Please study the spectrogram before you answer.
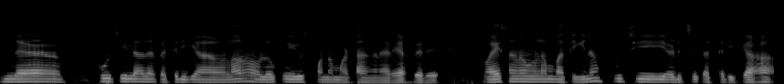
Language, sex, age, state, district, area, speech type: Tamil, male, 45-60, Tamil Nadu, Ariyalur, rural, spontaneous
